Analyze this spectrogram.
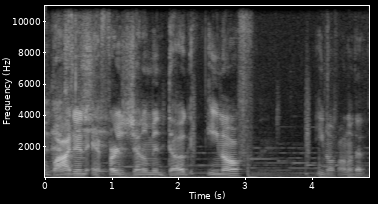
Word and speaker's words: Emhoff: First Lady Jill Biden and First Gentleman Doug Emhoff. I don't know that Emhoff.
